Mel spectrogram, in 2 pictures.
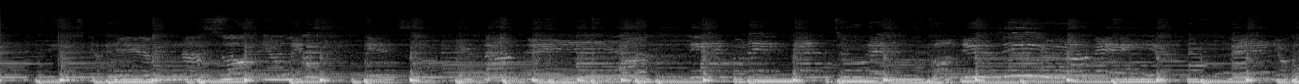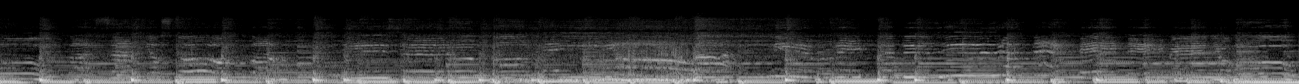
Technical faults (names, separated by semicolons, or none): damaged data in a compressed stream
